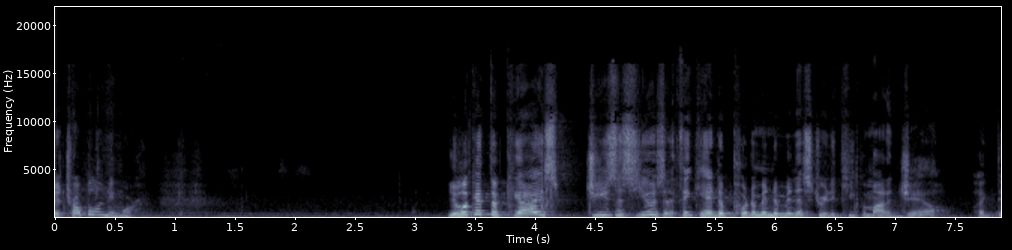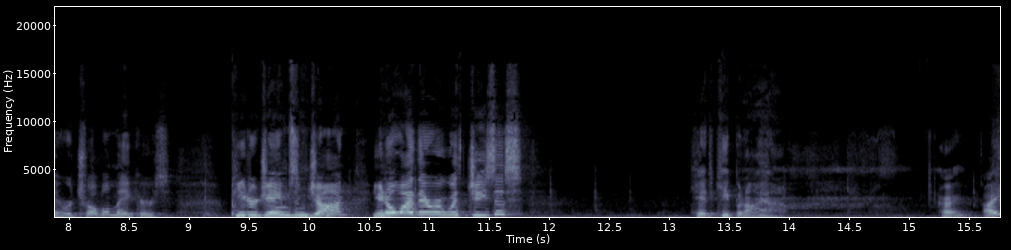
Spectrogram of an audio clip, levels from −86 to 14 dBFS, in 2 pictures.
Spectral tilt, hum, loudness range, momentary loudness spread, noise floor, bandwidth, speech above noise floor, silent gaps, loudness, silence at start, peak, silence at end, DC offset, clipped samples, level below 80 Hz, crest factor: -4 dB/octave; 60 Hz at -60 dBFS; 13 LU; 17 LU; -60 dBFS; 16.5 kHz; 32 dB; none; -29 LUFS; 0 s; -10 dBFS; 0 s; under 0.1%; under 0.1%; -62 dBFS; 22 dB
